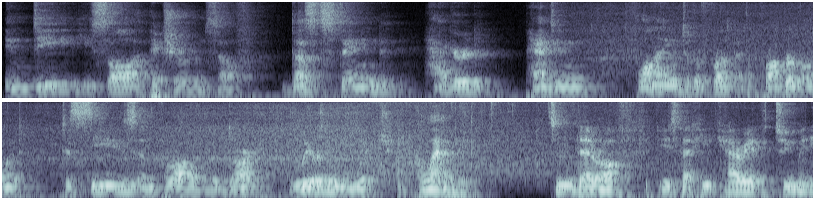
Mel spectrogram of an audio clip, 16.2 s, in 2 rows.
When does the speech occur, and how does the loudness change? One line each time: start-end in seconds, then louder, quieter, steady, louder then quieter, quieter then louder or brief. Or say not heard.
0.0-12.9 louder
13.6-16.1 brief.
